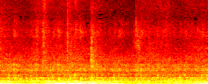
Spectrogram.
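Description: Steady low background hum, with faint rustling and light handling sounds of used fleece clothing being moved on the pile.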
